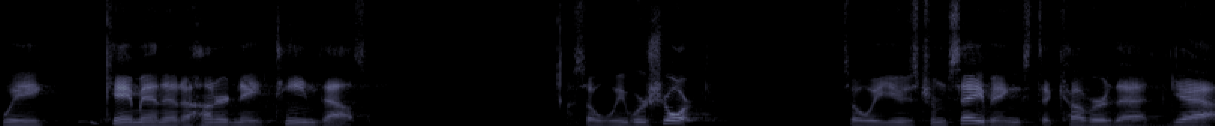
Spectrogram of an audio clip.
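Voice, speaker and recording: A man speaks loudly at a fairly high pitch with a bright, sharp tone. His pace is fairly slow and his intonation fairly even. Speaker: church leader presenting budget. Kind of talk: congregational meeting report. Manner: hesitant with fillers.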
